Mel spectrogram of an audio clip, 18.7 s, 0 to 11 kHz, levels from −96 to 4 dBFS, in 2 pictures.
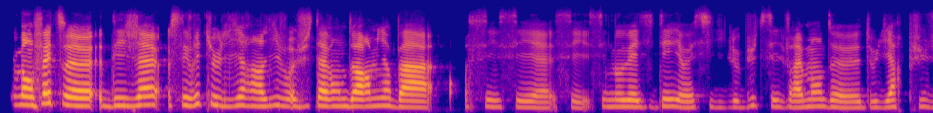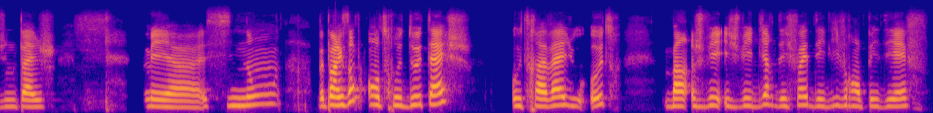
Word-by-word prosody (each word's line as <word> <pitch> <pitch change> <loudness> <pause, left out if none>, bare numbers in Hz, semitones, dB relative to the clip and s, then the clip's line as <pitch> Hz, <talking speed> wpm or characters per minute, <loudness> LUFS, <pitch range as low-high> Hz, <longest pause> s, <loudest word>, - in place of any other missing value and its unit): Bah 250 0 +5
en 240 - +7
fait, 290 +3 +4
heu, 225 -3 +7
déjà, 230 +3 +1
c'est 230 +1 -4
vrai 260 +5 -2
que 265 -1 -8
lire 225 0 -3
un 210 -1 +1
livre 225 -2 -5
juste 210 +3 -12
avant 215 -1 +3
de - - -4
dormir, 210 +2 +2
bah 185 -2 +4 0.3
c'est 195 -1 -12
c'est, 180 -3 -8
heu, - - -13
c'est 170 -3 -15
c'est 205 - -19
une 200 - -10
mauvaise 195 -1 -3
idée, 210 +2 -5
heu 175 -1 -4
si 175 0 -17
le 185 - -11
but, 220 +6 -15
c'est 195 -3 -11
vraiment 190 +3 -4
de 175 -4 -5
de 175 - -15
lire 185 +3 -5
plus 200 -1 -16
d'une 200 +2 -10
page. 195 0 0 0.9
Mais 200 -2 +2
heu, 180 -2 0
sinon, 240 +6 -3 0.4
bah 215 - 0
par 245 -1 +8
exemple, 305 +10 +4
entre 240 -1 +1
2 250 +5 -1
tâches 280 +5 +2 0.4
au 220 - +1
travail 225 +2 +4
ou 205 - -9
autre, 445 +1 -2 0.4
ben, 215 +1 +4
je 200 -2 -5
vais 230 0 -1
je 195 -3 -8
vais 225 0 -3
lire 240 +4 -2
des 215 0 -3
fois 245 +3 -1
des 210 0 -5
livres 225 +2 -7
en 210 - +1
PDF. 210 +1 -4
210 Hz, 195 wpm, -21 LUFS, 195-230 Hz, 0.9 s, par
